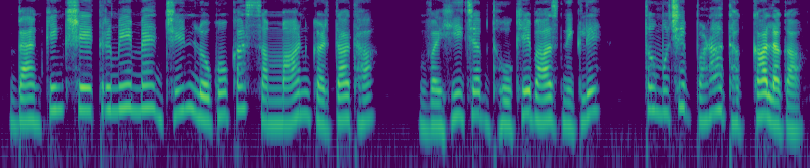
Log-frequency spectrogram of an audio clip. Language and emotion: Hindi, sad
